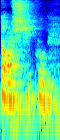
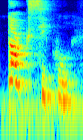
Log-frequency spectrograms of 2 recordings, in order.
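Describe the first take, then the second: First: The x is not said as a ks sound. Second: The x is said as a ks sound. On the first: The speaker calls it wrong. "Não fale que você usou tóxico" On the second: The speaker calls it right. "Tóxico tem que ser falado com o som de x"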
